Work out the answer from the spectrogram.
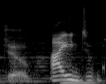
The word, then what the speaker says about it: Job: Usually I'm the one that has to tell people it's pronounced Job.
